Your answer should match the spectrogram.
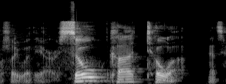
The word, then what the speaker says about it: SOHCAHTOA: things and i'll show you what they are soca toa that's how it is pronounced sohcahtoa it's fun to say and it's a helpful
